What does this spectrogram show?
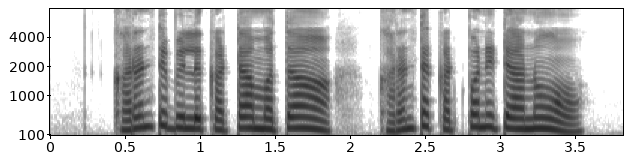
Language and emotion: Tamil, fearful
